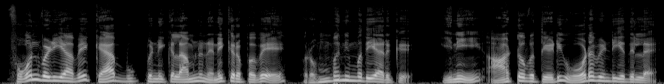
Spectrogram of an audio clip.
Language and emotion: Tamil, happy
